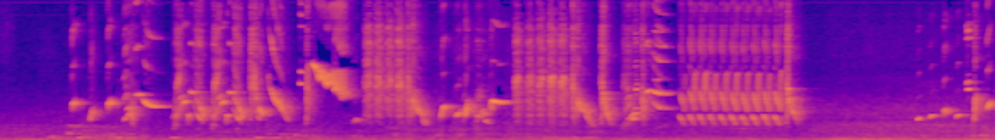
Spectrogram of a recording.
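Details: Nonstop European goldfinch song: quick liquid twitters and clicks interleaved with dense buzzy rattles, ending in a short pause before faint notes resume; low background hum.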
